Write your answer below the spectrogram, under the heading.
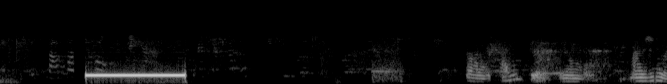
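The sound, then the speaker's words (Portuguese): A telephone ringback tone sounds once as a steady mid-pitched beep lasting about a second, followed by near silence and then people talking. “Tá chamando.”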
